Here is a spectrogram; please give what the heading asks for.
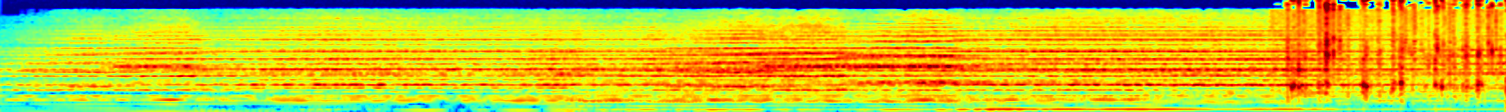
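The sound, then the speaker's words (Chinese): Horse hooves clip-clop as a horse-drawn carriage pulls out through a factory gate, the steady hoofbeats running throughout over a sustained tonal backdrop. “当马车驶出工厂的大门时”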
